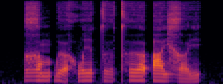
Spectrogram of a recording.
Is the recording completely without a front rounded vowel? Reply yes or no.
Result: yes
